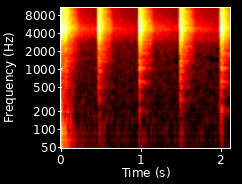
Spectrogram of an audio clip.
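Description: Farbrausch V2 software synthesizer playing an 808-style hi-hat patch: short, bright hi-hat hits about two a second, each dying away quickly.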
